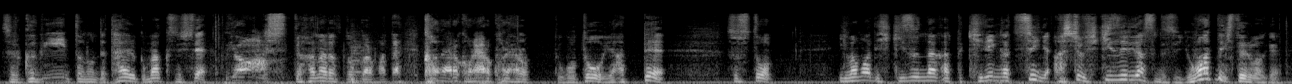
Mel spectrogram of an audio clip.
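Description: A man telling a story in a casual solo monologue, animated and given to mock rants. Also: on the high side, fast, slight background noise.

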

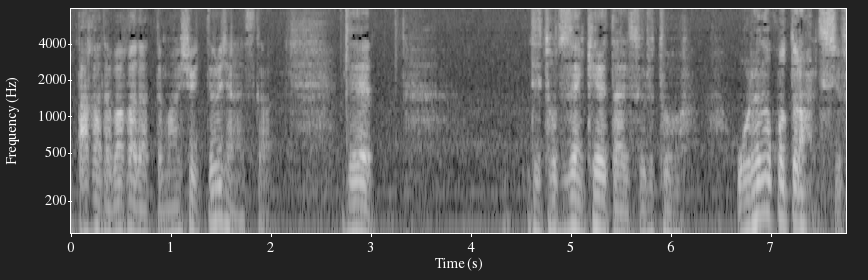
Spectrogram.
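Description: A man hosting a talk show, telling a rambling story in rough, casual speech and flaring into mock rants. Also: low-pitched, warm tone, slight background noise. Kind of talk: casual monologue.

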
